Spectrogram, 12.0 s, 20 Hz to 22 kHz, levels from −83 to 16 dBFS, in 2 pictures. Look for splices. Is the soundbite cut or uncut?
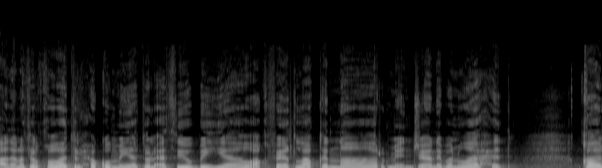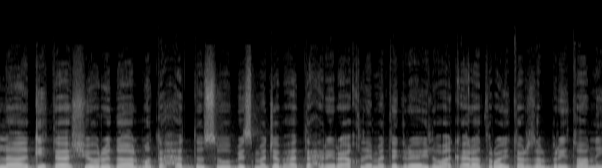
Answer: uncut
